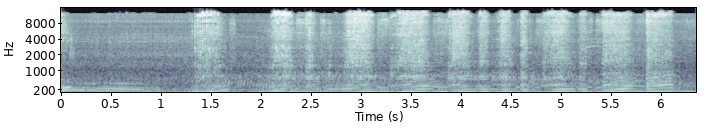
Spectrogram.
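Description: Autocross car engines revving in repeated quick blips, the pitch rising and falling over and over, with harsh noisy bursts on the blips from about a second and a half in.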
